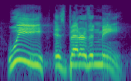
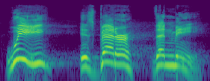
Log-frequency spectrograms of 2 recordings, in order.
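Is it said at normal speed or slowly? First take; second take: normal; slowly. First: It is said at a normal pace. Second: It is said more slowly.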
